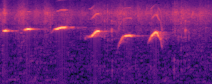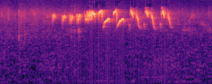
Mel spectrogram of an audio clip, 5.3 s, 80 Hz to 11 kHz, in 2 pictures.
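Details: White-browed fantail at Mangar, Faridabad, Haryana, India, on 9 April 2017: a few clear whistled notes, some rising and some falling, then a quick higher run of jumbled sweet phrases.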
